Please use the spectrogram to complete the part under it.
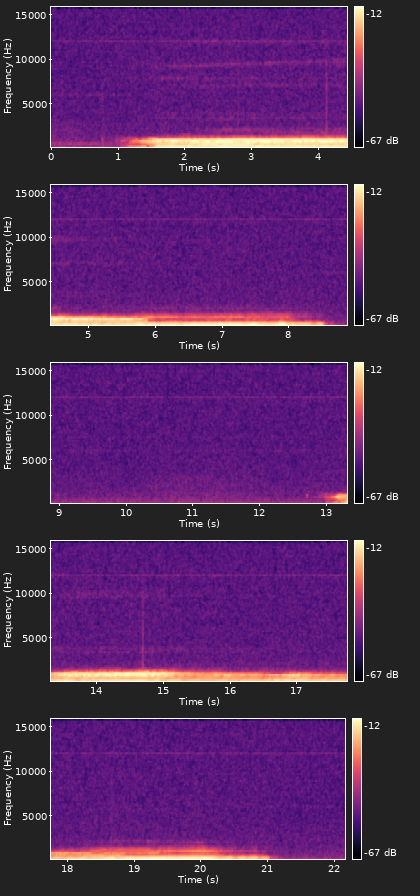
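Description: A woman chants a long, steady low note, twice.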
